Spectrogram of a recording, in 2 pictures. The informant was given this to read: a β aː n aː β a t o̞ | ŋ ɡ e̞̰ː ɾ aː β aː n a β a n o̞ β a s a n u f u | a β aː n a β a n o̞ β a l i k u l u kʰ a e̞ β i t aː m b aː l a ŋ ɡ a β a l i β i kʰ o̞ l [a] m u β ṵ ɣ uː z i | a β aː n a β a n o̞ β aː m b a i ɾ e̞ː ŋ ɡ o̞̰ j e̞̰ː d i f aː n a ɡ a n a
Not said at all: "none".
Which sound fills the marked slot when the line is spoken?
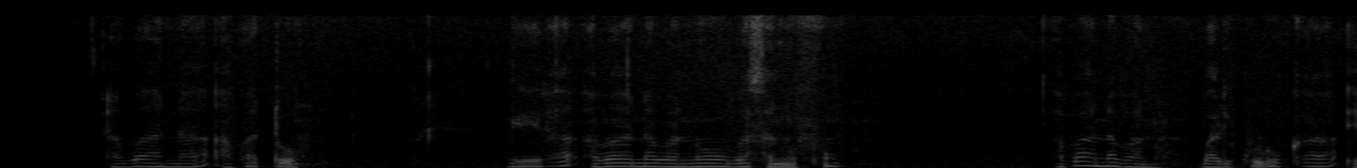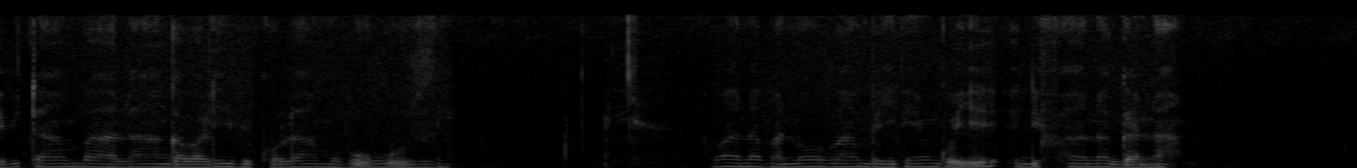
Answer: a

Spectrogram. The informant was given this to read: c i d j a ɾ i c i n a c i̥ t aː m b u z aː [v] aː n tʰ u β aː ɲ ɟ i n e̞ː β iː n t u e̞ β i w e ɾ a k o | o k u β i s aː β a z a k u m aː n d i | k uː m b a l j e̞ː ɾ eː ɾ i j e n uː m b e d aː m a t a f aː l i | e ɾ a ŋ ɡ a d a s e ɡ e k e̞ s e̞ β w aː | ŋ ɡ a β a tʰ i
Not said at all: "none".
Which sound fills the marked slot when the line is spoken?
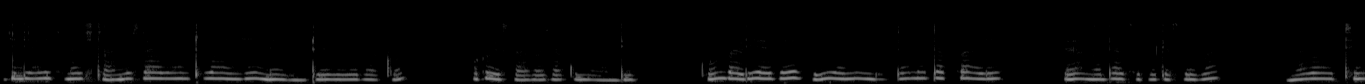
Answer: β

